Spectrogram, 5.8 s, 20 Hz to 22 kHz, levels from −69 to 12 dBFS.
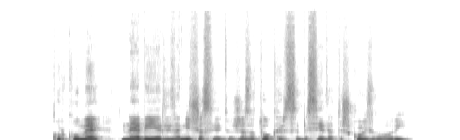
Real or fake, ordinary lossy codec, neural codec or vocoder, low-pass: fake; none; codec, 44.1 kHz, 2.6 kbps, SNAC; none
